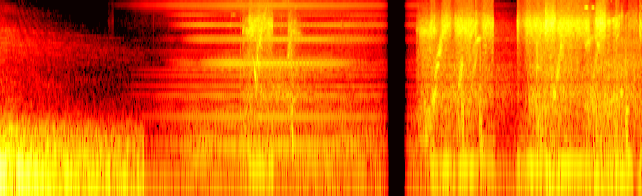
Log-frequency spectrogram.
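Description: Logo intro sound design: a deep hit fades away over the first second and a half, then a shimmering swell of ringing tones rises and cuts off abruptly just before four seconds in, followed by two loud hissing bursts over a low hum.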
